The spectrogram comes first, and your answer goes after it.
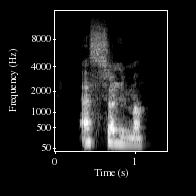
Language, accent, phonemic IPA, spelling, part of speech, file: French, Canada, /a.sɔl.mɑ̃/, assolement, noun, LL-Q150 (fra)-assolement.wav
- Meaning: crop rotation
